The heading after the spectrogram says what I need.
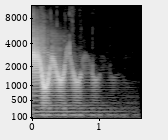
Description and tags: jaw harp15
Jaw harp sound
Recorded using an SM58, Tascam US-1641 and Logic Pro
boing, bounce, doing, funny, harp, jaw, silly, twang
